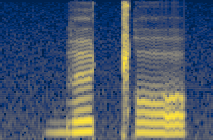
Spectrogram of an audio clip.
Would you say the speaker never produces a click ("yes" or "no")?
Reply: no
